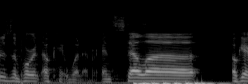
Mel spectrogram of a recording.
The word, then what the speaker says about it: Stella: And Stella. Okay, right. So like the bodies or whatever. Written as main true body, pronounced as Stella, which means celestial star in Latin.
